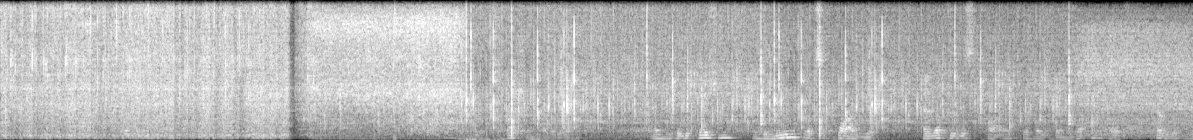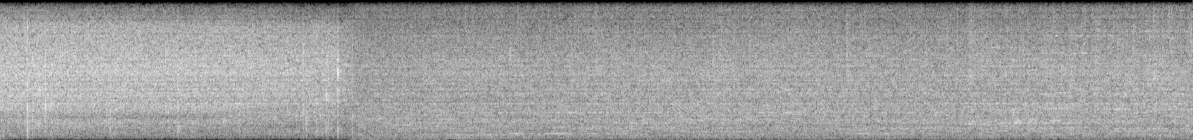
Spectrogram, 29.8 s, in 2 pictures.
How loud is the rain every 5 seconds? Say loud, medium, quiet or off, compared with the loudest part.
loud, loud, medium, medium, medium, medium.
